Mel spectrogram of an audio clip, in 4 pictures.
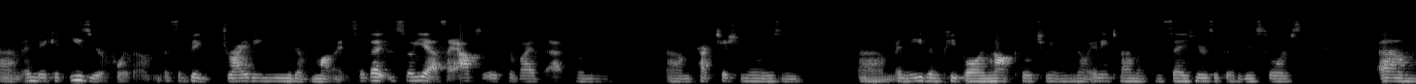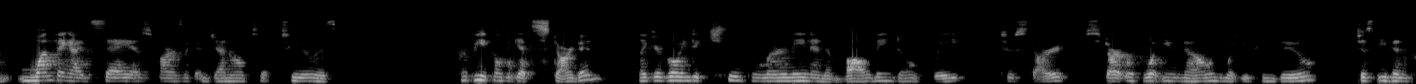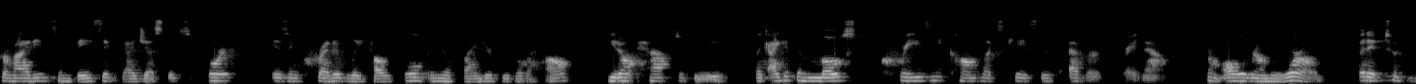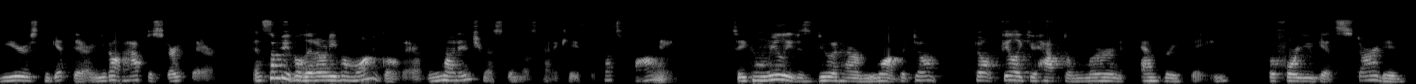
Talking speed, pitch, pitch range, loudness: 190 wpm, 155 Hz, 145-170 Hz, -29 LUFS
